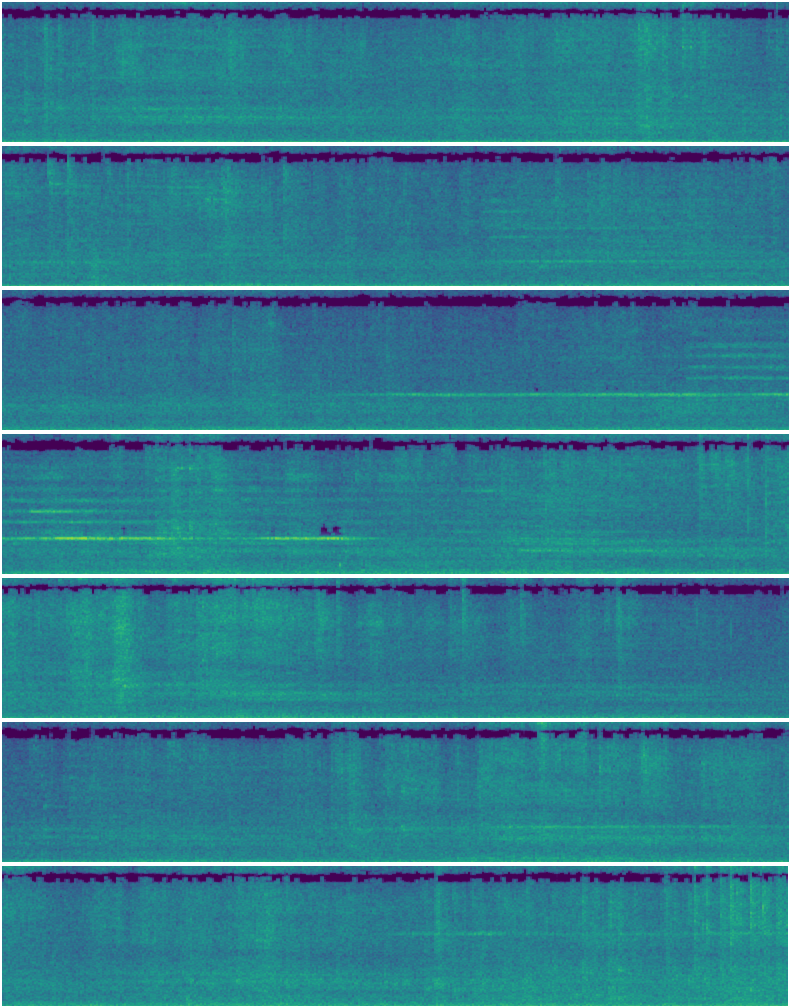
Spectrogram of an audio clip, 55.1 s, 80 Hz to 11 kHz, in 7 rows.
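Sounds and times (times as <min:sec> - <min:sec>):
freight train rumbling on rails: 0:00.0 - 0:55.0
high wheel squeal: 0:19.1 - 0:27.6.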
